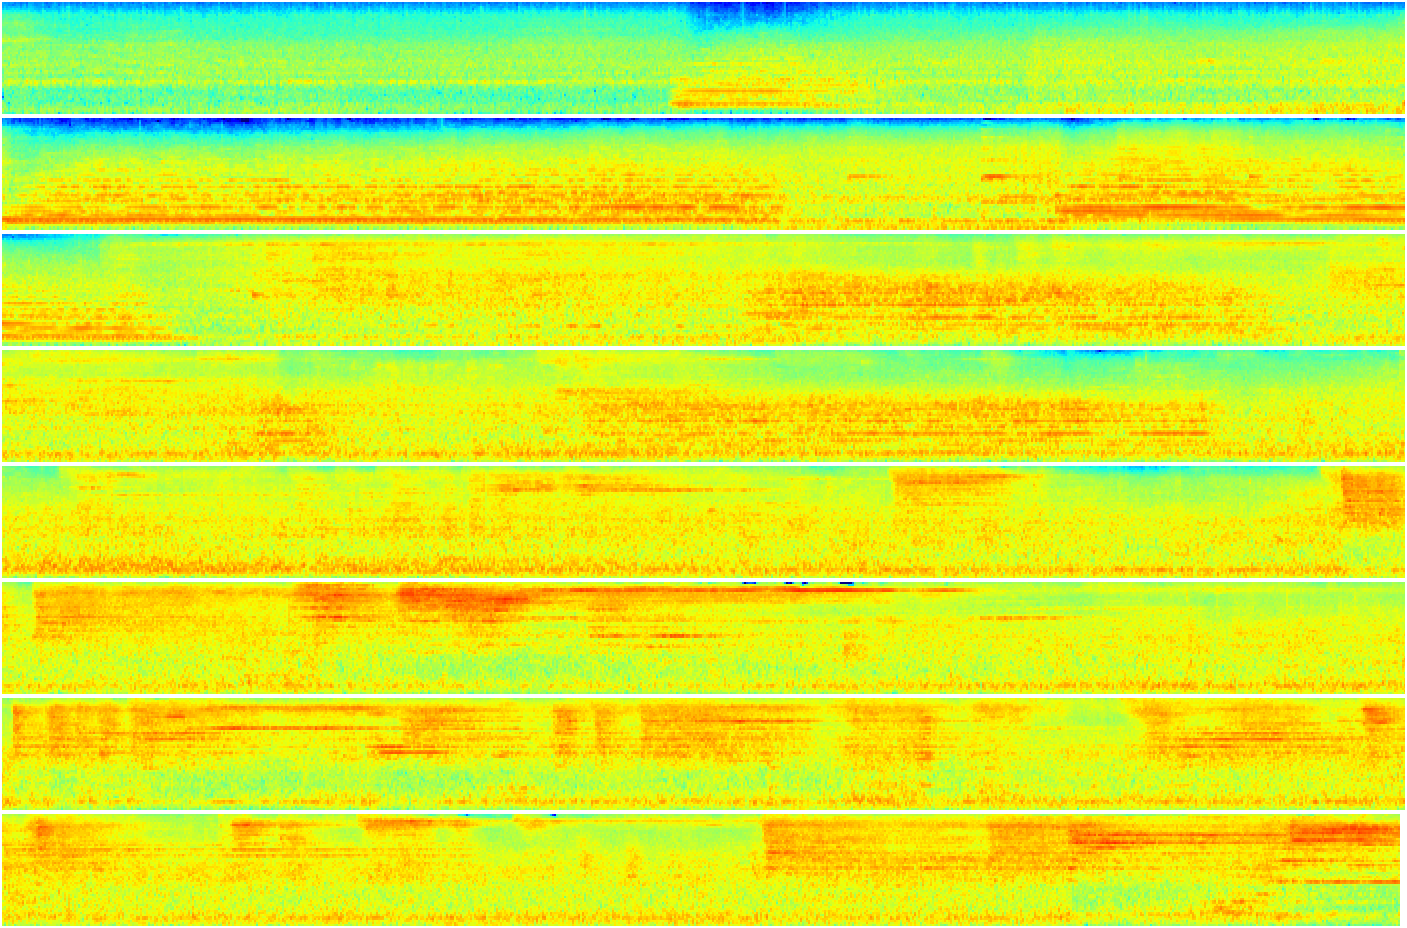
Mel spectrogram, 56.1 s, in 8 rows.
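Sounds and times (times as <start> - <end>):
train wheels rumbling on rail: 0.0 - 56.0
high-pitched wheel squeals: 36.6 - 40.6, 42.9 - 44.4, 52.9 - 56.0.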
